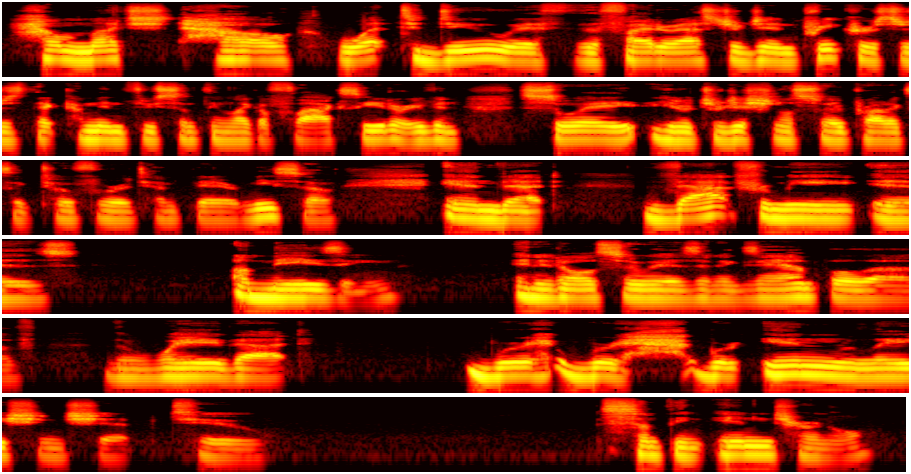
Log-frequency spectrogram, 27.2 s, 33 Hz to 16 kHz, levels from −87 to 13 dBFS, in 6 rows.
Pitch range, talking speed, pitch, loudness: 120-140 Hz, 125 wpm, 130 Hz, -18 LUFS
